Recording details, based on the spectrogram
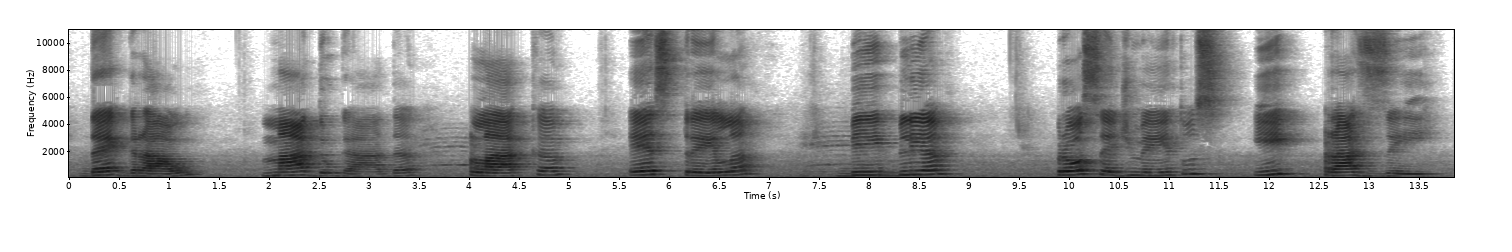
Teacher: Percebam que na minha fala, eu falo as duas consoantes que estão unidas, juntas, chamada de encontro consonatal.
